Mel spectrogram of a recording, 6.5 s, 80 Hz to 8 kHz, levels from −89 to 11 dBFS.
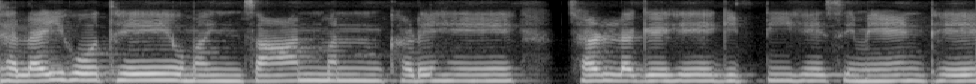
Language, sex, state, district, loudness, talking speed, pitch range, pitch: Chhattisgarhi, female, Chhattisgarh, Raigarh, -16 LUFS, 130 wpm, 205-215 Hz, 210 Hz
